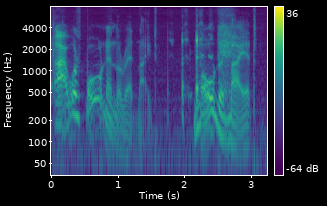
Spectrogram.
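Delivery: low, soft, rough, gritty villain rumble, swooping, menacing. Reacting to a complaint about a red light, speaker answers in a Bane voice. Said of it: "in a Bane voice".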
